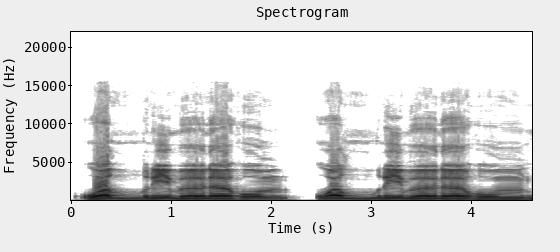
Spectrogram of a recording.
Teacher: ba sukun yang dimana dia termasuk huruf qalqalah, jangan sampai ada tambahan hamzah ataupun apapun, dia mengalir suaranya ketika qalqalah ya di tengah bacaan.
